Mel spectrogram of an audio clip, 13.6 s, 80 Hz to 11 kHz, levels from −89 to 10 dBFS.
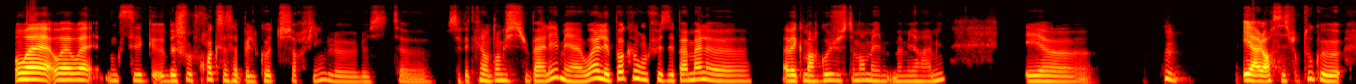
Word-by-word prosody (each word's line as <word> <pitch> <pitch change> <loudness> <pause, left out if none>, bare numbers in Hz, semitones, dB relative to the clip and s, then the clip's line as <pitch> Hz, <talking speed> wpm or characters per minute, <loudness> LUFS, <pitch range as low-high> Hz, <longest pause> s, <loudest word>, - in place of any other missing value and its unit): Ouais, 220 0 +10
ouais, 205 0 +6
ouais, 205 +1 +3
donc 185 -6 -10
c'est 190 -1 -6
que, 175 - -7
bah, 180 +2 -2
je 180 - -6
je 200 - -5
crois 220 - -2
que - - -11
ça 185 - -5
s'appelle 170 -3 -6
CouchSurfing, 175 +2 -9
le 155 -4 -9
le 150 +1 -11
site, 150 0 -17
heu, 75 -2 -12 0.2
ça 185 - -13
fait 170 - -8
très 200 - -7
longtemps 190 +1 -2
que 190 - -3
j'y 175 - -5
suis 185 -1 -6
pas 175 -1 -1
allée, 225 +11 -2
mais 170 -9 -1
heu, - - -3
ouais, 205 +9 +1
à - - +5
l'époque, 230 +2 +1
on 255 - +2
le 215 - -2
faisait 185 -3 -4
pas 190 +1 -1
mal, 215 +2 +1
heu, 175 -3 -4 0.4
avec 175 0 +1
Margot 175 +1 -1
justement 190 0 -6
mes 185 -3 -5
ma 170 -1 -10
meilleure 165 0 -8
amie. 175 +5 -7 0.8
Et 170 0 -1
heu, 155 -2 -5 0.8
mmh 240 - -1 0.7
et 200 - +10
alors, 170 0 +7
c'est 180 - -8
surtout 175 +6 -8
que, 185 -7 0
180 Hz, 235 wpm, -23 LUFS, 170-200 Hz, 0.8 s, Ouais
